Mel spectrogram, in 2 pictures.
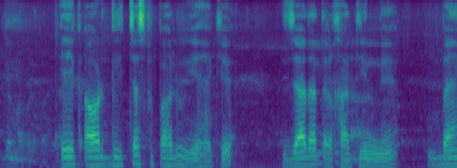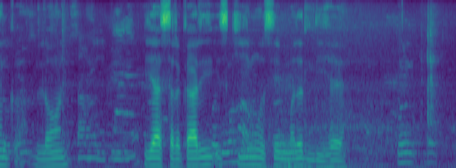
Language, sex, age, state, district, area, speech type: Urdu, male, 30-45, Bihar, Madhubani, rural, spontaneous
